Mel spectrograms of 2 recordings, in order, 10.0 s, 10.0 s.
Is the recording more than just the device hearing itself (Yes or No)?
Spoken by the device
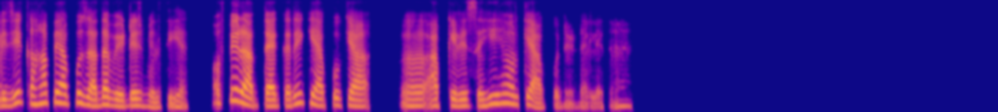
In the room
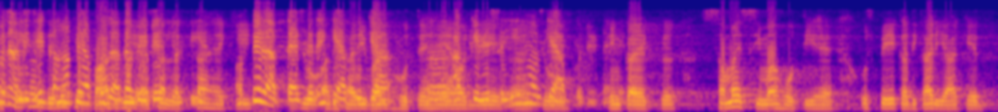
Yes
